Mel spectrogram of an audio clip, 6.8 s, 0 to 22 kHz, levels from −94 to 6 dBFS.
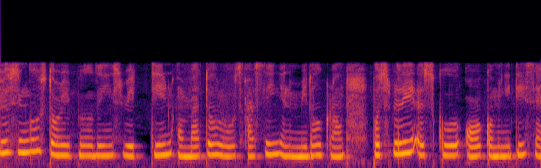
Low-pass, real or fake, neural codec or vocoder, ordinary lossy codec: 5.4 kHz; real; none; none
